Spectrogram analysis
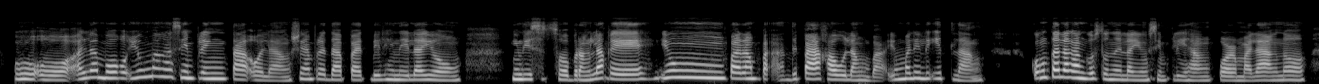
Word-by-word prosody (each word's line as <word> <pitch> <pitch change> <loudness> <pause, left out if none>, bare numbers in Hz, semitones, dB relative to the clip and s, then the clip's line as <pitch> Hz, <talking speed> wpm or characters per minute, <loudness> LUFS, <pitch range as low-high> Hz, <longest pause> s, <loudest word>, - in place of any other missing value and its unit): Oo. 220 -5 0
Alam 300 +7 0
mo 290 - +4 0.2
'yung 330 +6 -2
mga 365 -2 -1
simpleng 280 -5 +1
tao 225 -5 0
lang 175 -1 -6
siyempre 245 +1 -3
dapat 210 -1 0
bilhin 220 +1 -3
nila 215 0 0
'yung 200 -3 -2 0.6
hindi 235 0 +3
sa 245 +1 -6
sobrang 215 -3 -2
laki 250 -3 +3
'yung 320 +3 +2 0.5
parang 270 -1 +3
pa 230 -4 -5
di 235 +4 -7
pakaw 250 -4 +4
lang 200 -3 -3
ba, 165 - -4
'yung 240 +4 0
maliliit 270 -2 -2
lang 190 +1 -5 0.4
kung 320 +3 -1
talagang 325 -3 +6
gusto 265 -2 -1
nila 220 -2 -1
'yung 195 -1 -3
simplehang 195 -3 -6
porma 185 -2 -1
lang 195 +2 0
'no. 205 0 -2
230 Hz, 165 wpm, -21 LUFS, 205-270 Hz, 0.6 s, talagang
